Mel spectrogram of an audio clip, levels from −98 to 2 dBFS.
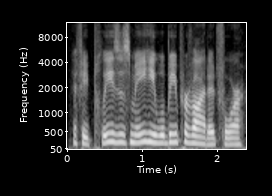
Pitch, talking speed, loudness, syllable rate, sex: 195 Hz, 225 wpm, -17 LUFS, 5.3 syllables/s, female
